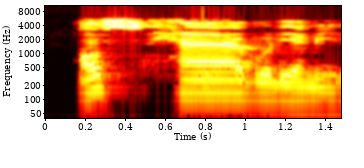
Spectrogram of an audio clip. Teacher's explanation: فلا تقول أصحاب اليمين، لا تقول أصحاب، تفخم الصاد وترقق الألف والحاء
